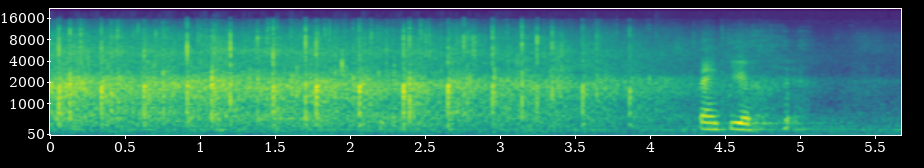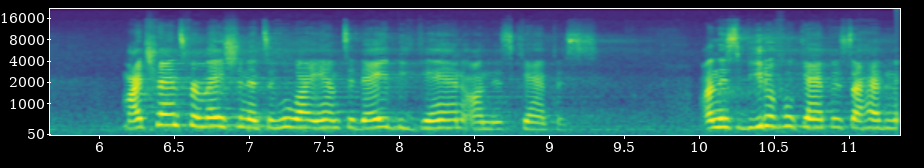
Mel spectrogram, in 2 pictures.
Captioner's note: applause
